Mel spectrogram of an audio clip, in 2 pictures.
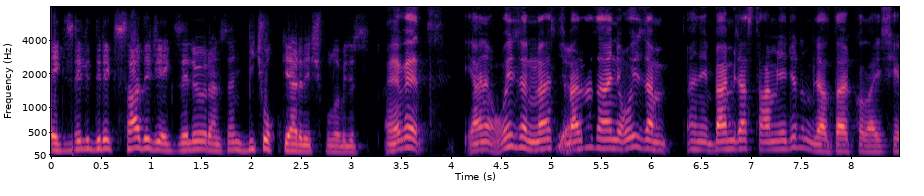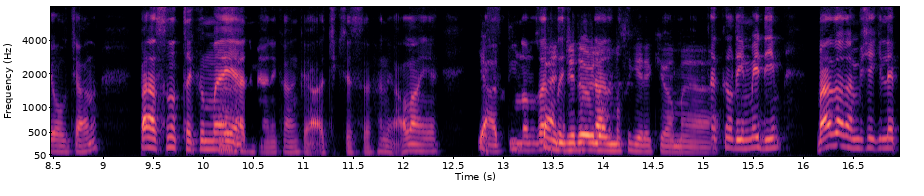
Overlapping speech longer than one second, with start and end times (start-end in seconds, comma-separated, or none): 12.7-14.1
